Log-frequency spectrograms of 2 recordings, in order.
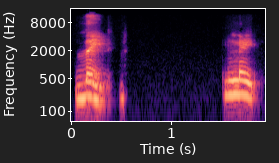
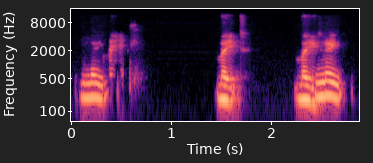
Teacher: you closed your mouth and you touched the tongue to the roof of your mouth so no more air is coming out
